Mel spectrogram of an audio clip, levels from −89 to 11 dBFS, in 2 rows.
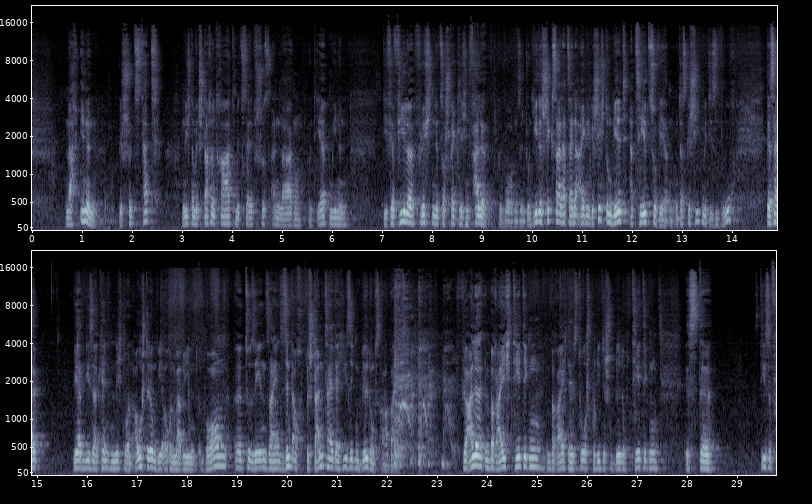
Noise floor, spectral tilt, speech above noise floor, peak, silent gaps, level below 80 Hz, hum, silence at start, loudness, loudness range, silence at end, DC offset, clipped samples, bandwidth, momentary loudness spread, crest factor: -58 dBFS; -6 dB/octave; 34 dB; -2 dBFS; none; -60 dBFS; none; 0 s; -25 LUFS; 7 LU; 0 s; under 0.1%; under 0.1%; 16.5 kHz; 12 LU; 22 dB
